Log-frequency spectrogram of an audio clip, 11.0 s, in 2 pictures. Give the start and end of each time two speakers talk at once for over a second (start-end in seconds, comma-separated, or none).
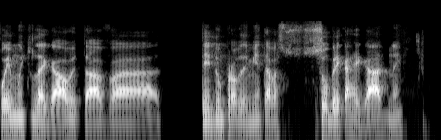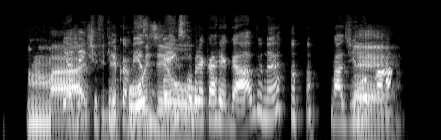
6.3-8.1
